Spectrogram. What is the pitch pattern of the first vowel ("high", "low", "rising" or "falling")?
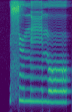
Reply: high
